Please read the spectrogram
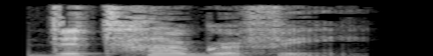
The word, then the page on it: dittography: British English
